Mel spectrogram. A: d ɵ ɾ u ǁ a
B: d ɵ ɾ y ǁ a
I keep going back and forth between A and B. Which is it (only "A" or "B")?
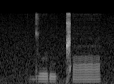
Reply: A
